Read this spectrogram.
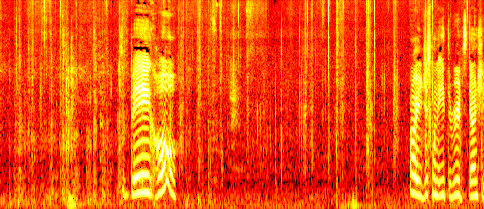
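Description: A dog scratches and paws rapidly at dry dirt.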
